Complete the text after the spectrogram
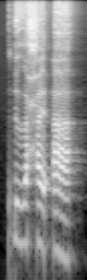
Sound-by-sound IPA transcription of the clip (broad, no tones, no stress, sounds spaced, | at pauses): ɗ ɯ ħ ɛ ʔ a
